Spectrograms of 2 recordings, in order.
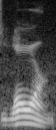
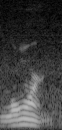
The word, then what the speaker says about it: Lorne: I mean, it's Lorne. Would you ask him how to say his name? Don't be shy. It's Lorne.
